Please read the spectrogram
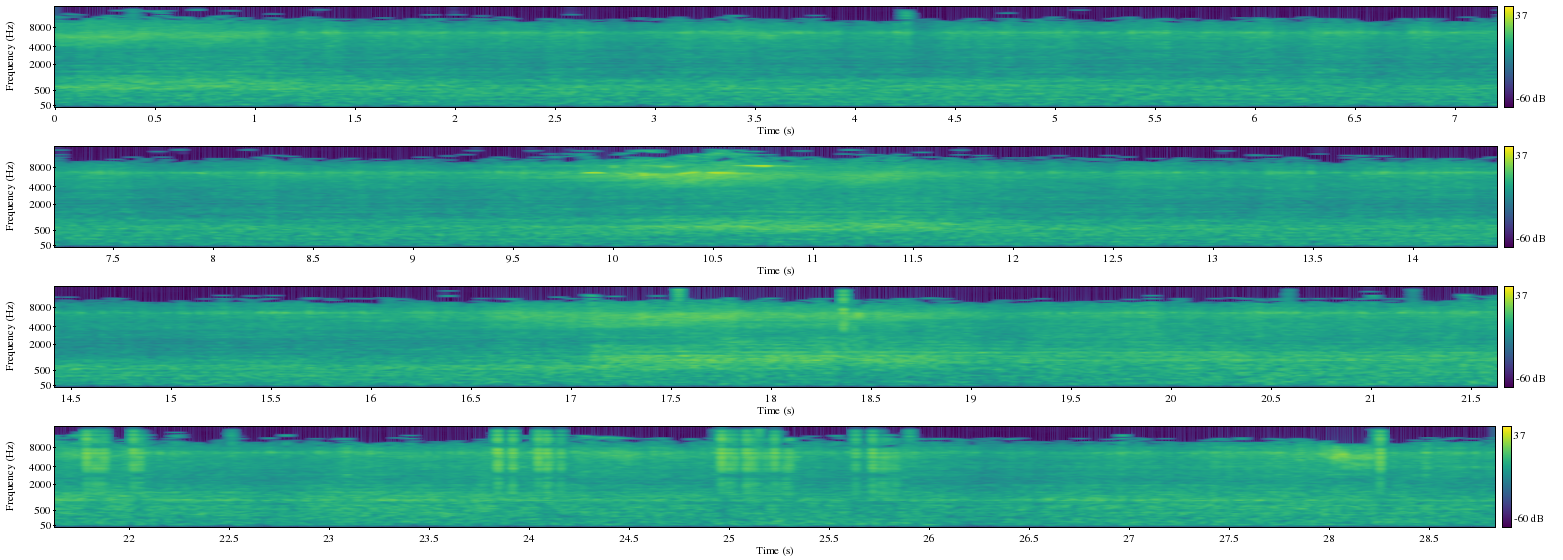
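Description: Steady road and engine noise heard inside a car's cabin driving at highway speed, swelling briefly twice.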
